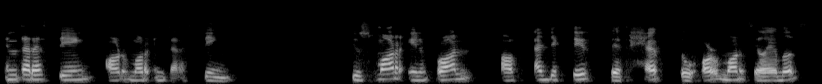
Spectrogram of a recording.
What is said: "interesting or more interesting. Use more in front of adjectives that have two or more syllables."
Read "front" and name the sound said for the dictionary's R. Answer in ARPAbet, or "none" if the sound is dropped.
none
